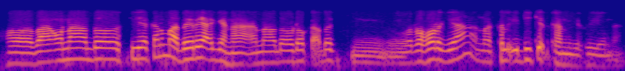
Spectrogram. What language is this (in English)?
Santali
